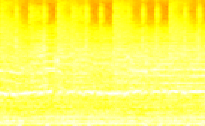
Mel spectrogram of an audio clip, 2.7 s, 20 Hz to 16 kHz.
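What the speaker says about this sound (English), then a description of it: "Engine sound. It's got the B8 motor engine." A V8-style car engine in the Nintendo 64 racing game Cruis'n World holds a steady, buzzing drone at low volume, with a faint hum running beneath it.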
